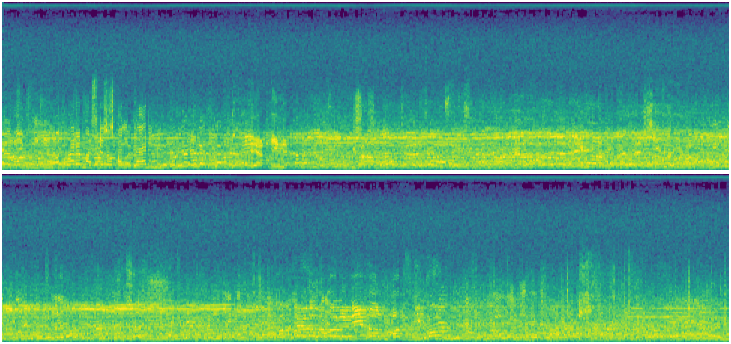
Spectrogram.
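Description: A large crowd of men and women chants and murmurs together outdoors.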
